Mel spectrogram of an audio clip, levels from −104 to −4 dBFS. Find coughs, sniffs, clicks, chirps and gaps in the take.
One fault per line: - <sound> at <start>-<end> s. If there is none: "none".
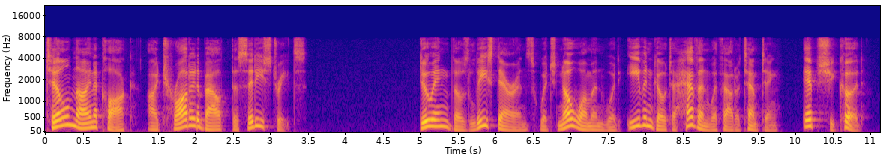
none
